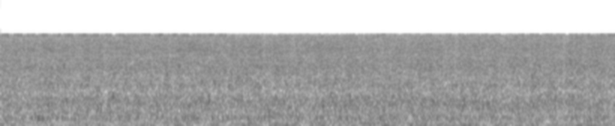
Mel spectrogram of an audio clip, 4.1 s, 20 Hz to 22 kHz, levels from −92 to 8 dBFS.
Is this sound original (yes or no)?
yes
